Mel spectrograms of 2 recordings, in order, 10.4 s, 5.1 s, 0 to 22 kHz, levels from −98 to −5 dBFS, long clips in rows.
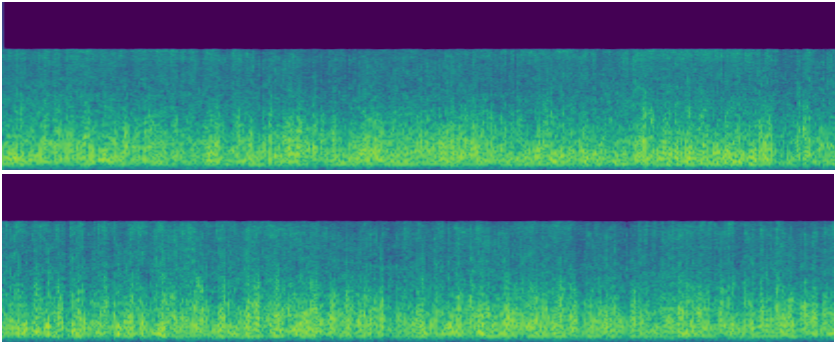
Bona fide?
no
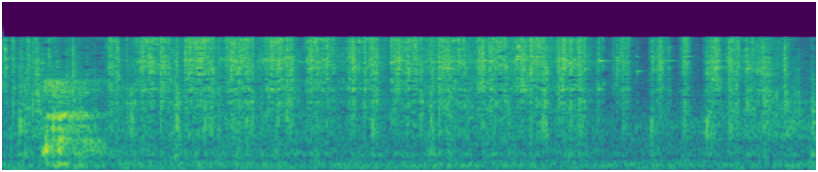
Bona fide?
yes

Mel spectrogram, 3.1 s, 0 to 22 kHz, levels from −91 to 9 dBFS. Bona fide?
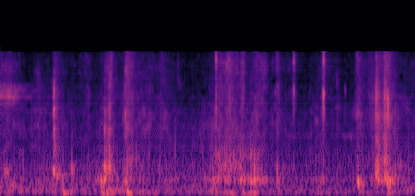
no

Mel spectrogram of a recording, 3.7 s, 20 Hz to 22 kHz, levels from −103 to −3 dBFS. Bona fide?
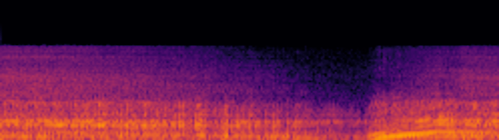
yes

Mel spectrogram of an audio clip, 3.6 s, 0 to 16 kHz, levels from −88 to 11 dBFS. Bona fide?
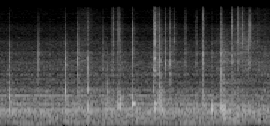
no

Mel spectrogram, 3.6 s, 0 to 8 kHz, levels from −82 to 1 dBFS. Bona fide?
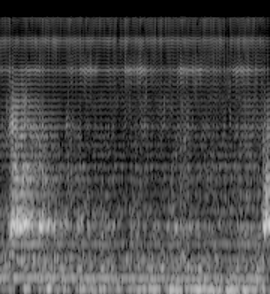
no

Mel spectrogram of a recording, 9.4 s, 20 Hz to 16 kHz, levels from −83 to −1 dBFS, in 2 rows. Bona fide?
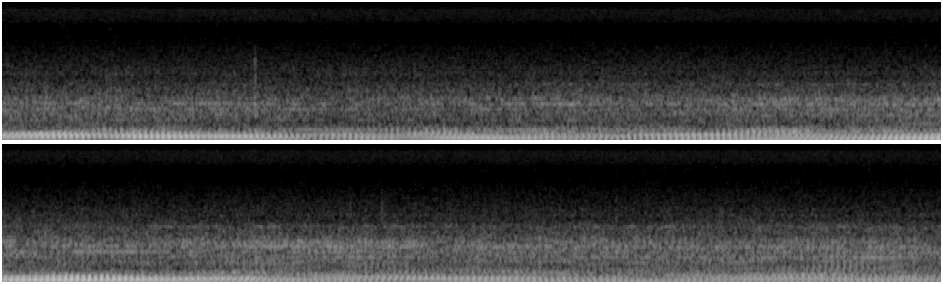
yes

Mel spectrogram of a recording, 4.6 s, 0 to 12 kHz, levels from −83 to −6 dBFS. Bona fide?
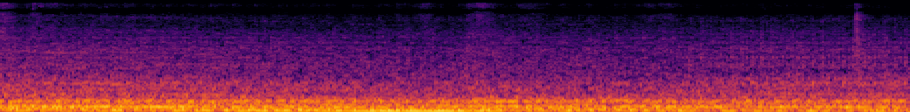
yes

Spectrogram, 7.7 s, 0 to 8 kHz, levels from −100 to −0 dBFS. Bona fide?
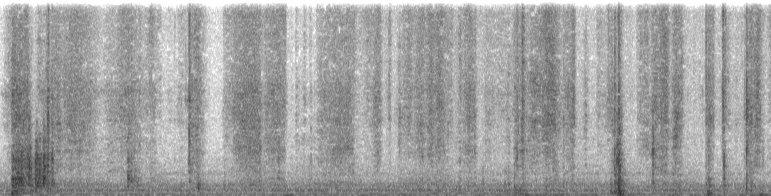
yes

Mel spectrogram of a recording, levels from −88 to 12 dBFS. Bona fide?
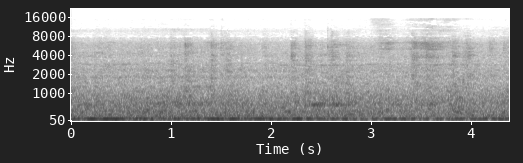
yes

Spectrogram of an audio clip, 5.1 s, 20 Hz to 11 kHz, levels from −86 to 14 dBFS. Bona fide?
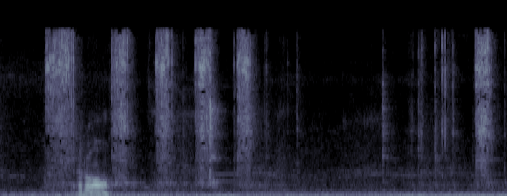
yes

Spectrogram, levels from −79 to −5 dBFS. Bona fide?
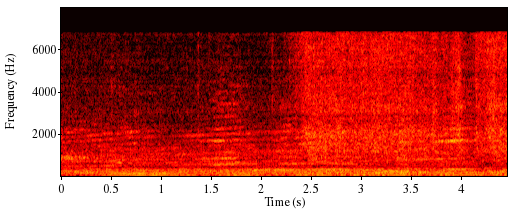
no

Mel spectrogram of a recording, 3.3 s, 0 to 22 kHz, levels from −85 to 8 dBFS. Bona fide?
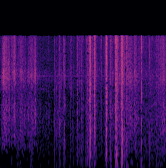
yes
